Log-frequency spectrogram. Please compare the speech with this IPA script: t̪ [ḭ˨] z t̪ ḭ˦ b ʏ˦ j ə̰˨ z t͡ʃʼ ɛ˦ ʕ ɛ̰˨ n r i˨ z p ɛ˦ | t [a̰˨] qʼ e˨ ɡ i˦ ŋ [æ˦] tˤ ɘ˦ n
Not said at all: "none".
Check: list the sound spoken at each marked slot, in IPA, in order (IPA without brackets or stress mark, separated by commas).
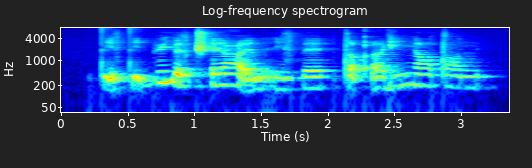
ḭ˨, ə̰˨, a˦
